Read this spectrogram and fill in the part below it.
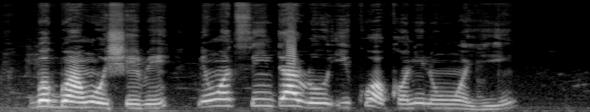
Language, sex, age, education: Yoruba, female, 30-45, tertiary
